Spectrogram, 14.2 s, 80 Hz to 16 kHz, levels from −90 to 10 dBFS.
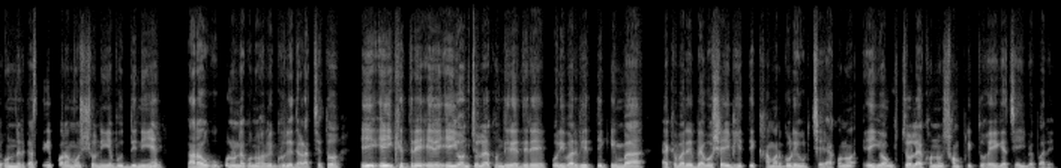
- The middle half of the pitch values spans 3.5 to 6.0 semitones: No, average, 2.9 semitones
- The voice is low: Yes, low, 120 Hz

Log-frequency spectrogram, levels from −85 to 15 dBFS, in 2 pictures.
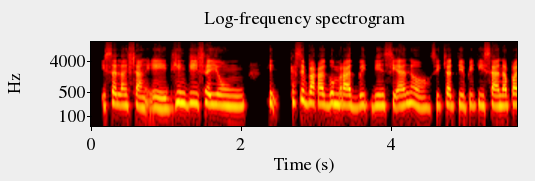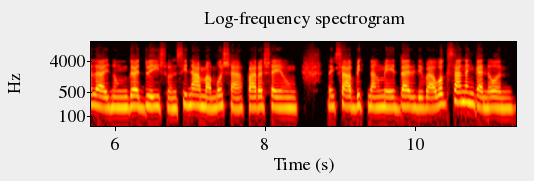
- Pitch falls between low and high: No, high, 205 Hz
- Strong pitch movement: No, average, 2.8 semitones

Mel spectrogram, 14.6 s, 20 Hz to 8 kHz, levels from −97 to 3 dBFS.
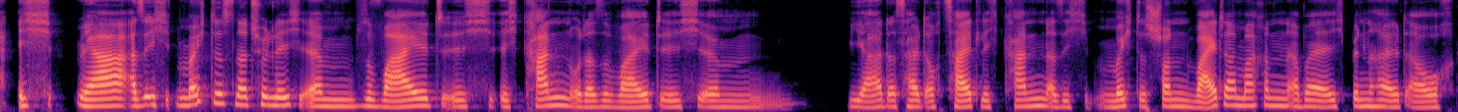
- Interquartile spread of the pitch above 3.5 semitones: No, average, 2.8 semitones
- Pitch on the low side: No, medium, 175 Hz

